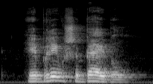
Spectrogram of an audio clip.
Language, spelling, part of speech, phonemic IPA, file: Dutch, Hebreeuwse Bijbel, proper noun, /ɦeːˌbreːu̯.sə ˈbɛi̯.bəl/, Nl-Hebreeuwse Bijbel.ogg
- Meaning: Hebrew Bible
